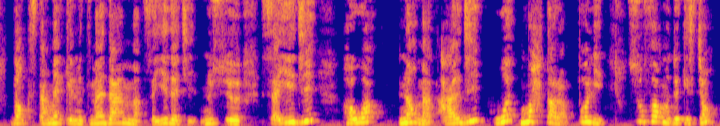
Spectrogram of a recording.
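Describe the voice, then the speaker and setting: Brief: husky woman French teacher, Egyptian accent, raised pitch, slow patient explanations. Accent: Egyptian Arabic. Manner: explains slowly, repeating words and asking questions of the learners. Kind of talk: language lesson, switching between French and Egyptian Arabic.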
